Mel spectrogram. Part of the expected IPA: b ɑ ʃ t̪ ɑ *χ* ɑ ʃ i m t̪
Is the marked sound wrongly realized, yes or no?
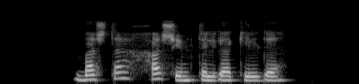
no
